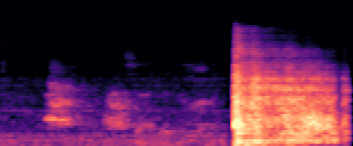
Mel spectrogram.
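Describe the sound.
A video-game shotgun fires one sudden, loud blast that leaves a dense, noisy rumble until the end. Before the shot, a voice speaks quietly.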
